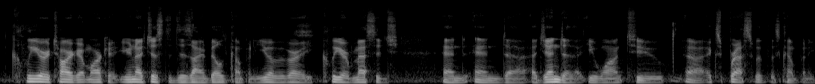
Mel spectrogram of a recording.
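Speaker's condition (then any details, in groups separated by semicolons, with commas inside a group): No condition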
